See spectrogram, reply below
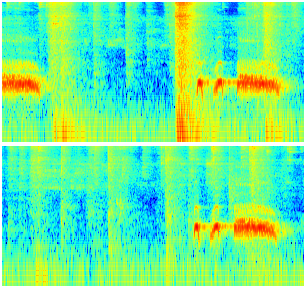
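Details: Caged spotted dove with the thổ pha song style, said to sing throughout the day: three low coo phrases, two clipped notes leading into a long throaty coo, punctuated by one loud knock.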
